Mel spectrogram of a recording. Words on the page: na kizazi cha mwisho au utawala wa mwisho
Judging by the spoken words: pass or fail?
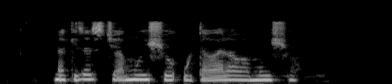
fail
